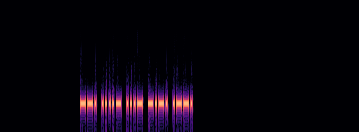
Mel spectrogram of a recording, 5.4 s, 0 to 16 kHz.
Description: Morse code, heard as a keyed tone, about 46 wpm, 700 Hz. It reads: G4VCP
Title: DXCC-100 Call Signs - 5 Characters - Repeated 2x - 45wpm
